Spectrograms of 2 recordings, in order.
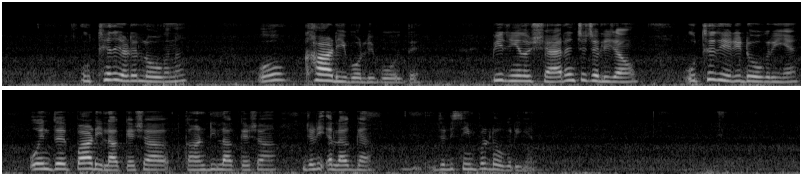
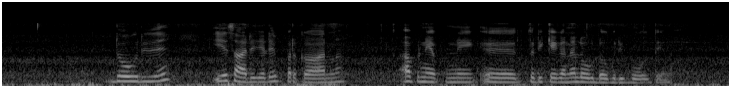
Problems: constant background noise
